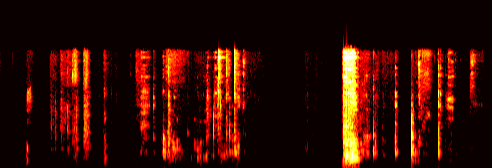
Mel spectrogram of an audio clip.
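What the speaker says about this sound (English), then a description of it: "We're about to fillet it." A knife works through a snapper fillet with scattered light scrapes and taps, then one louder burst of cutting midway, all close up and without voices.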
